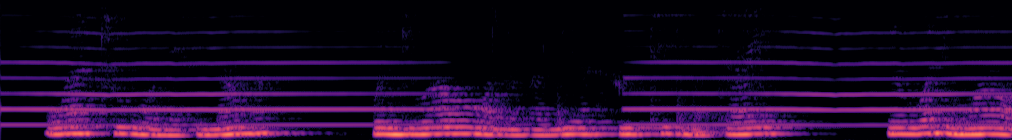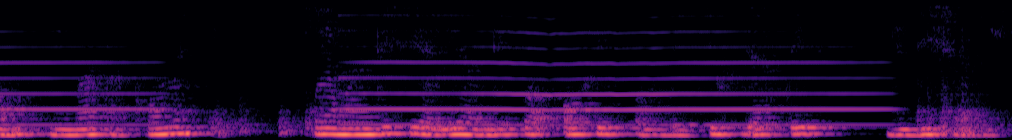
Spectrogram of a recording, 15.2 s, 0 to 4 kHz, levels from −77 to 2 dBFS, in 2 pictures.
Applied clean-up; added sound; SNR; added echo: none; Wind instrument, woodwind instrument; 15 dB; reverberation time 0.9 s.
